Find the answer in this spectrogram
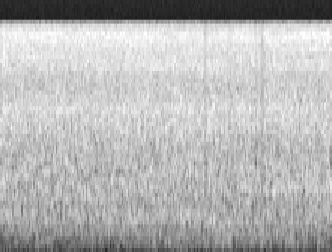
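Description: Steady road and wind noise from a moving vehicle: an even rushing hiss with a faint steady hum.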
